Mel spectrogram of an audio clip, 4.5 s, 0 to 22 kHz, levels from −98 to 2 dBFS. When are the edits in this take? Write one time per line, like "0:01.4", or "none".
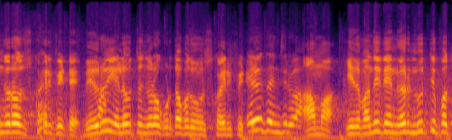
0:00.8
0:03.4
